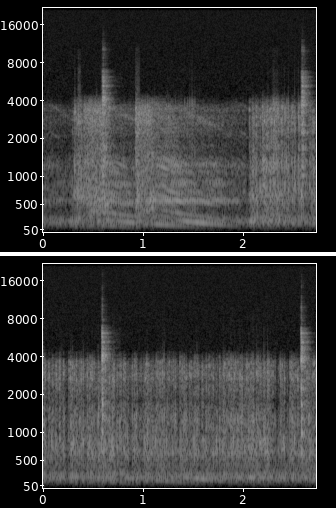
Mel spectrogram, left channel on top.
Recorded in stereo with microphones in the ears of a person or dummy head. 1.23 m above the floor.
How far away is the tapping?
About 0.6 m.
